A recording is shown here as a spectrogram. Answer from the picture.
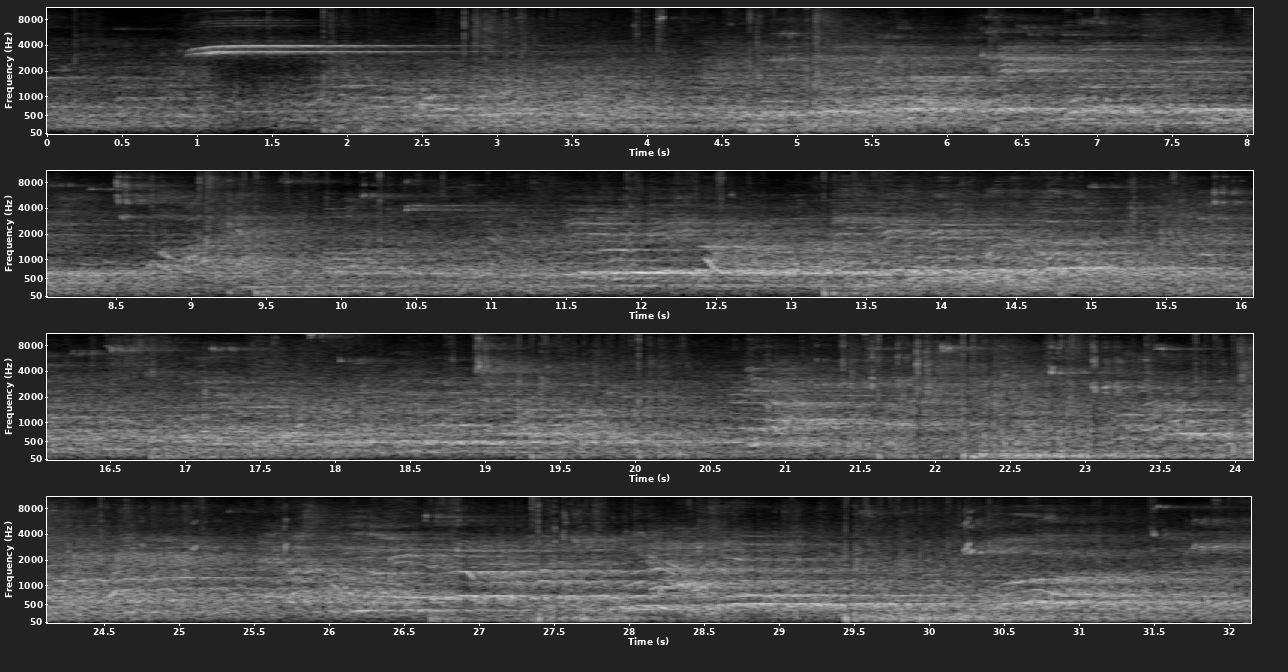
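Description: A referee's whistle blows once, briefly, about a second in to start play. Then a futsal match goes on in a large hall: the ball is kicked and bounces on the wooden court, with players and spectators shouting throughout and echoing.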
